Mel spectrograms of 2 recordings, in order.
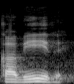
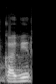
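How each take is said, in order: First: The second syllable has a long vowel. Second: The second syllable has a short vowel. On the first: The speaker calls it right. "क ब ऊपर से बड़ी की मात्रा, फिर रॉ, कबीर, इसे बोलते हैं शुद्ध कबीर" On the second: The speaker calls it wrong. "कबीर नहीं"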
